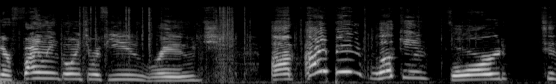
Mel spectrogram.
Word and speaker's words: Rouge: To be honest, I thought her name was Rogue, like Rogue from X-Men, but no, it's pronounced Rouge.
